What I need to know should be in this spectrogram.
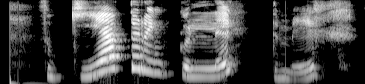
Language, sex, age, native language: Icelandic, female, 7, Icelandic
